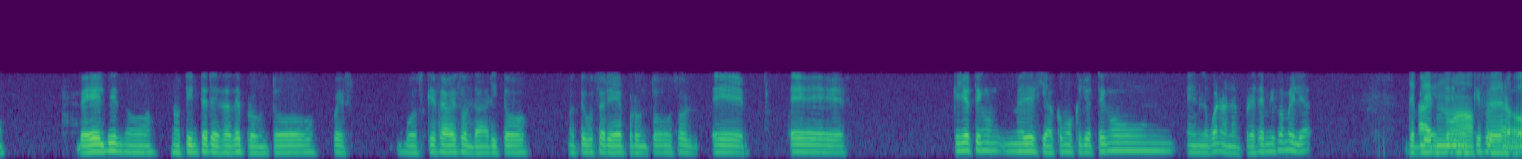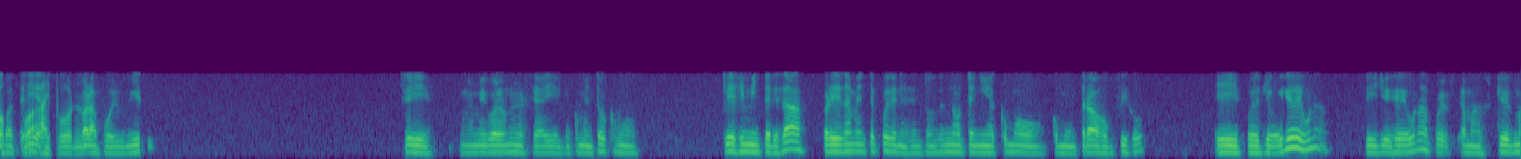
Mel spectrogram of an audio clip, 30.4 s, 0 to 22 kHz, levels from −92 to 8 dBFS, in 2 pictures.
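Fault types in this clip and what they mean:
No fault types are present in this clip; the speech carries nothing above 4 kHz, which fits a narrowband telephone-style call path such as G.711.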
